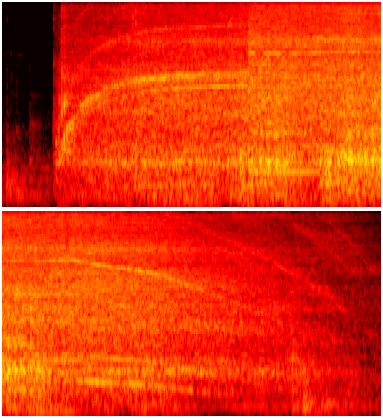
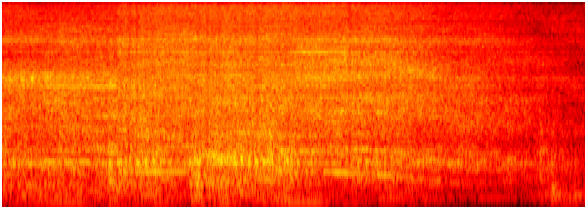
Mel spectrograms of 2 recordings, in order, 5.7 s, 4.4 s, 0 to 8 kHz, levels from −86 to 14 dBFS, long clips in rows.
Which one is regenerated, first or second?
second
